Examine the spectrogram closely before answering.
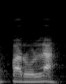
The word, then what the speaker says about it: Parolin: parolin que les parol es de origen francés se pronuncia parola escribe parolin el cardenal parolin ya les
